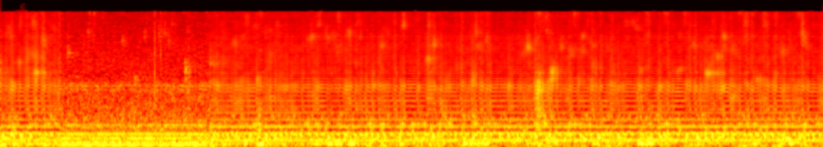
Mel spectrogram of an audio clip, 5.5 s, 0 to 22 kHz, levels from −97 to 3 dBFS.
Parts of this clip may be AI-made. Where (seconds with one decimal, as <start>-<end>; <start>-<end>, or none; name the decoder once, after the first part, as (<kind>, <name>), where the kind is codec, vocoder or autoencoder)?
0.0-0.4 (vocoder, Vocos); 1.4-5.5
